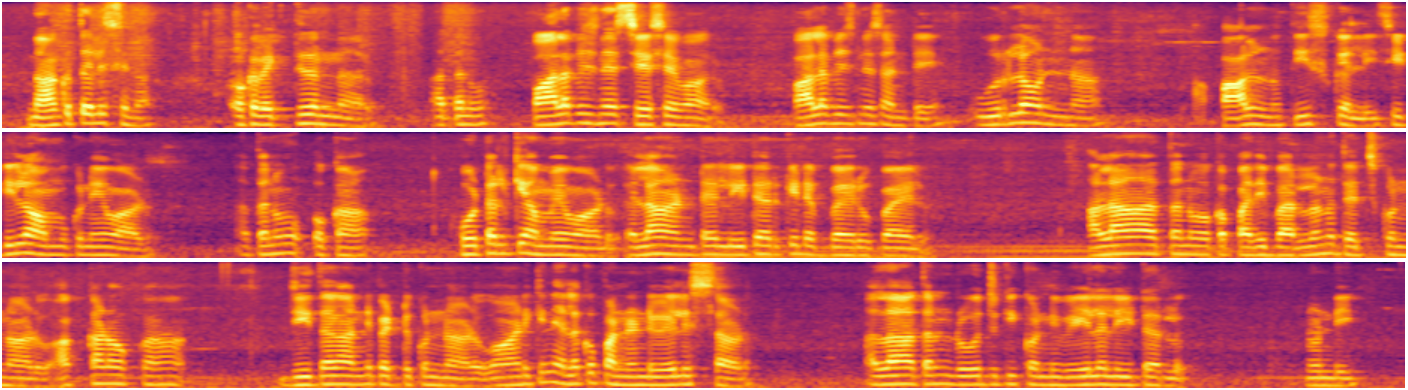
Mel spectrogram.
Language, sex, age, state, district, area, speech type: Telugu, male, 30-45, Telangana, Ranga Reddy, urban, spontaneous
